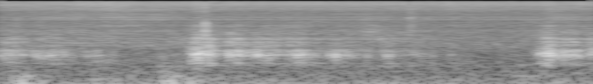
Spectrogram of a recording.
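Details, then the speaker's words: Dodge Charger getting a replacement engine, with the customer's old idler pulley and tensioner transferred over: spun by hand, the tensioner gives a rough, gritty rumble with light clicks from a worn bearing. "Yeah, she gonna think a brand new engine is noisy. This is noisy, and I want a new tensioner, but she won't pay for that."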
